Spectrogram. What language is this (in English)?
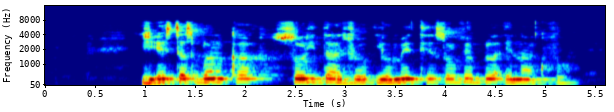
Esperanto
